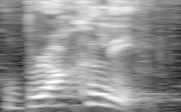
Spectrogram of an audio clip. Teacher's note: There is no second O sound, just broccoli. The emphasis is on the first syllable, broccoli. In American English, even the first O sound is replaced by an R sound, broccoli, like Barack Obama.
